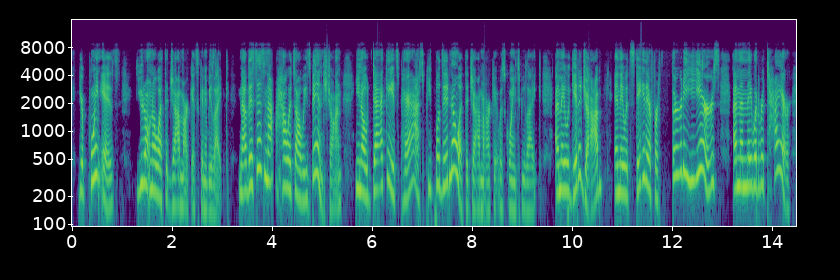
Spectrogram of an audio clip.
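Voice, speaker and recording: Talking at a fairly quick pace, a woman with an American accent and vocal fry keeps a fairly high pitch that swings very widely. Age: 40s. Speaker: author and parenting movement founder. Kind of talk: interview conversation.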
